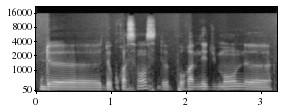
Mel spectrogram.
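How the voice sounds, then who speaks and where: A man's voice: lowish voice, little pitch movement, slight background noise. Earnest man speaking from the audience. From Martinique. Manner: earnest, halting with repeated words. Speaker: audience member, coder. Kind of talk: spontaneous comment from the audience.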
